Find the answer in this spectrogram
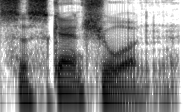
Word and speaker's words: Saskatchewan: I'm originally from a place called Saskatchewan. It's not really hard to pronounce. It's just like it's spelled. But if you haven't heard it a lot, it can be intimidating to try and read out loud.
